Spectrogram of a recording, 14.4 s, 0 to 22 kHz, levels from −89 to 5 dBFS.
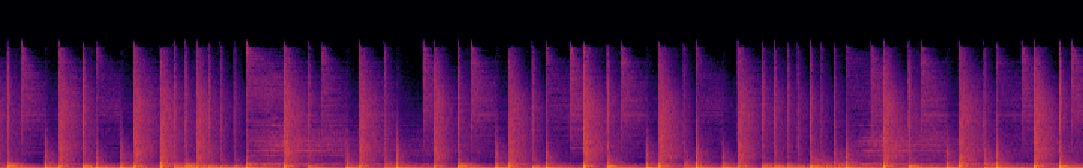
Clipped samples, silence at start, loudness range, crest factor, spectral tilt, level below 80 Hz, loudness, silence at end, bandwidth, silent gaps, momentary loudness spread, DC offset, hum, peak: under 0.1%; 0 s; 2 LU; 22 dB; -5.5 dB/octave; -28 dBFS; -26 LUFS; 0 s; 17 kHz; none; 5 LU; under 0.1%; none; -2 dBFS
